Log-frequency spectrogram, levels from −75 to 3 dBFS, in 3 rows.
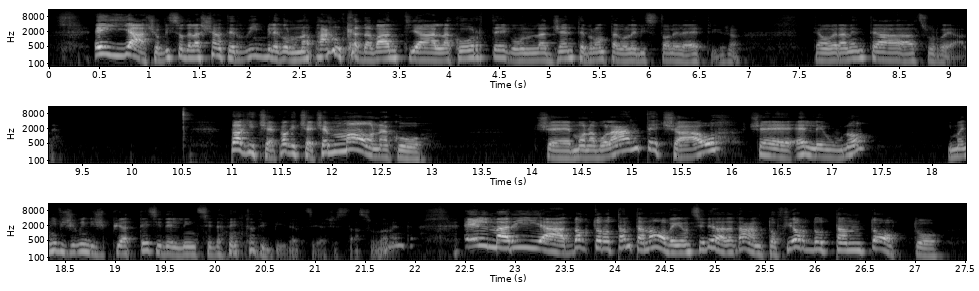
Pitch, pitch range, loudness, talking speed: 165 Hz, 140-215 Hz, -28 LUFS, 140 wpm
